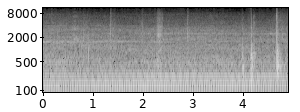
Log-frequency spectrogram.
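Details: 1998 Toyota Tacoma SR5 with TRD supercharger, started on a jump after sitting over five years; settles into a steady idle with an even low throb, no knocks or misses, a couple of stray clicks nearby.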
